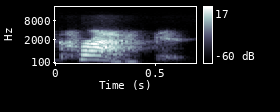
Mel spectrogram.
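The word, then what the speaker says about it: craic: spelled a spell if you're first before i pronounce it is c-r-a-i-c and it's it's what do you think it was okay it's crack means fun it means fun in the irish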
